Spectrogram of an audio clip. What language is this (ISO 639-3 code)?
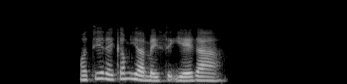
yue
